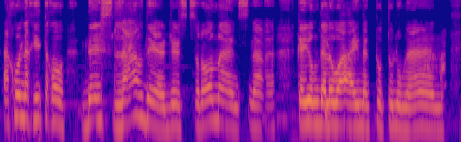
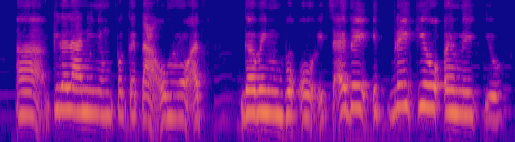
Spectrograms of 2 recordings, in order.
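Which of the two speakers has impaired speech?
The second: cerebral palsy; cerebellum affected; speaking effortful, some difficulty talking.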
